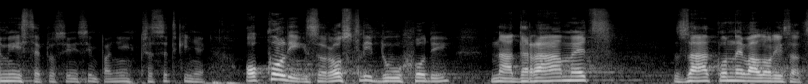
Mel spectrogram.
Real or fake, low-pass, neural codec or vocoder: fake; 14.4 kHz; codec, 44.1 kHz, 7.8 kbps, Pupu-Codec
